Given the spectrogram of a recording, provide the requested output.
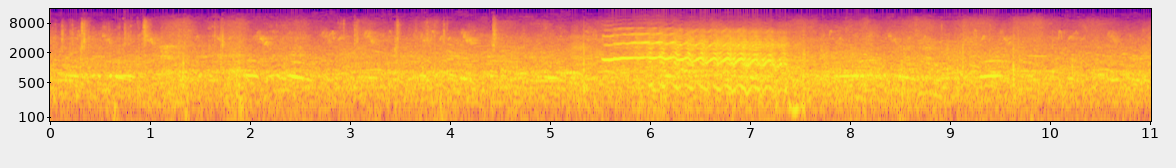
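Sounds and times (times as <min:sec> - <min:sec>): murmur of voices: 0:00.0 - 0:11.0
horse whinnying: 0:05.6 - 0:07.5.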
